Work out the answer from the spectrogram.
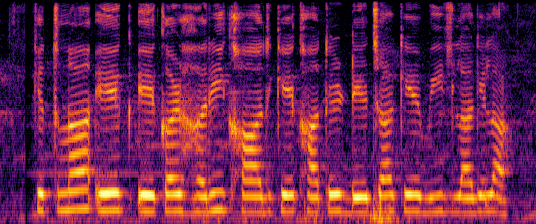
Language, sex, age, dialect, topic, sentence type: Bhojpuri, male, 60-100, Northern, agriculture, question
